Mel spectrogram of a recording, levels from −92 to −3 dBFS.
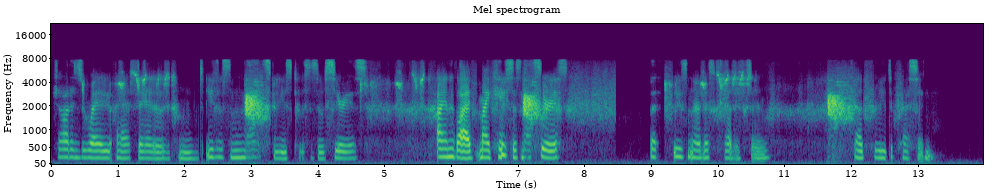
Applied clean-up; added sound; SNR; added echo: neural diffusion model UNIVERSE++.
